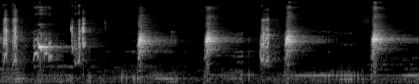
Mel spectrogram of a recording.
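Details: Moroccan common bulbul singing: short bright whistled phrases, some slurred downward, given in bursts about every second with brief silent gaps between them.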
